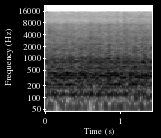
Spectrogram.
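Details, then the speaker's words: About 3-year-old Amana top-load washer, lid switch bypassed, large load on warm/cold regular, final high spin: smooth, steady rushing whir at constant speed with no thumping or wobble. The drum is balanced; normal high-speed spin. "As you can see, it sounds great, and it's not shaky, wobbly, or anything like that. Then it is spinning at the high speed."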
